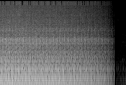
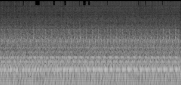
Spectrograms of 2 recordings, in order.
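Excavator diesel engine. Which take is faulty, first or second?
second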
